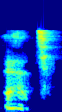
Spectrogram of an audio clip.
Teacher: So if I say the word at, the a is a sonorant, it's a vowel, it has resonant structure around, in the case of a, energy ranging from about 400 hertz for its first resonant peak up to maybe it's a low vowel, so a front vowel, so it's probably very low as well, maybe about 12 or 1500 hertz at most.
